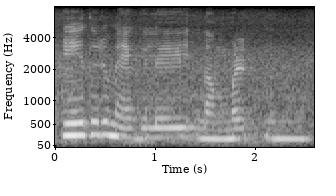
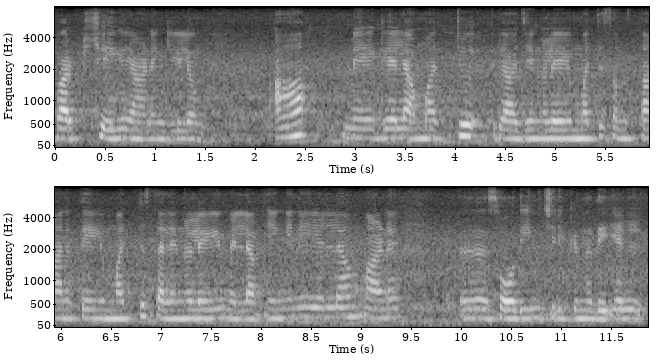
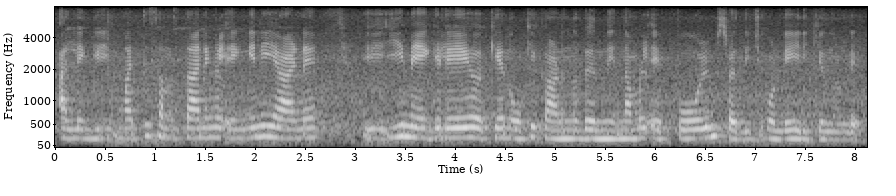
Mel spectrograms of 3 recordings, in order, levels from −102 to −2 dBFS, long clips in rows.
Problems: constant background noise, low volume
